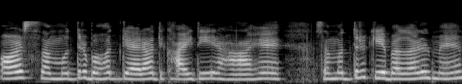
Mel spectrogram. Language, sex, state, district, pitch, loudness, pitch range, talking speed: Hindi, female, Goa, North and South Goa, 265 Hz, -16 LUFS, 255-280 Hz, 170 wpm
